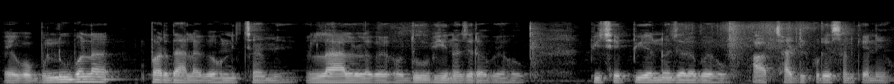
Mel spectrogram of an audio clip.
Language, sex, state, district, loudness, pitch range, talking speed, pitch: Magahi, male, Bihar, Samastipur, -24 LUFS, 95-105 Hz, 155 wpm, 95 Hz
